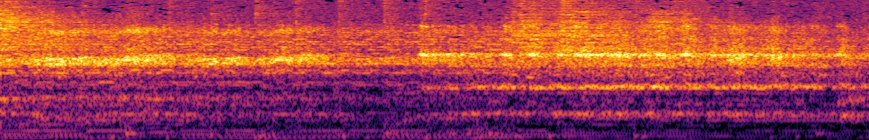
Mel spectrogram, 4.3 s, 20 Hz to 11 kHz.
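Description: Psychedelic underground rock from a 1989 cassette recording, dying away and getting steadily quieter. Long held high notes come in about halfway through.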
